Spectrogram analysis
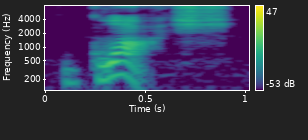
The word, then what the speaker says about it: gouache: you ever pronounced goulash like goulash that noodley dish from Hungary Hungary it's very similar to that if you're in the UK or Europe here in the United States we tend to say gouache hard G and then it's like wash as in Oh wash our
